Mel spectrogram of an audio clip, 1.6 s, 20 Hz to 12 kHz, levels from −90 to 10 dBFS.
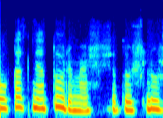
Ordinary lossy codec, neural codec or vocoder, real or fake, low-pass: Opus, 16 kbps; none; real; 7.2 kHz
